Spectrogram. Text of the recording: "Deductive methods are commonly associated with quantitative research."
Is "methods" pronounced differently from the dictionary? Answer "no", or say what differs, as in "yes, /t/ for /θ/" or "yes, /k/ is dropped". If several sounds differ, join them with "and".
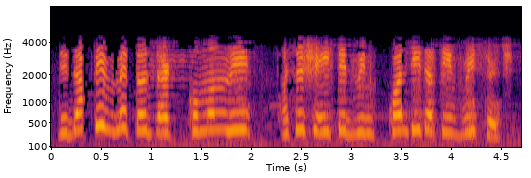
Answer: yes, /t/ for /θ/ and /s/ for /z/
